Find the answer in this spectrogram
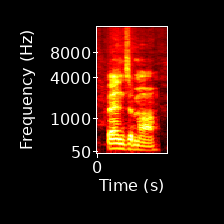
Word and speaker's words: Benzema: Someone said to me earlier, about Benzema, and they were like, first of all, I was in the podcast. I was saying Benzema, in it. How do you man say it? It's Benzema, in it.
